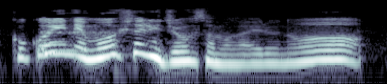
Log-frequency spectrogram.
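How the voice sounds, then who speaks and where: A woman's voice: a little high, very animated, fast talker. A woman co-hosting a podcast, bossing and scolding a caller in a playful mock-dominatrix queen act. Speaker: podcast co-host.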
